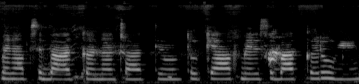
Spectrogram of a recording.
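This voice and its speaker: A woman's voice: on the high side, flat delivery, normal speed, crowd noise. A woman's voice run through a voice changer, coaxing and flirty on a prank phone call. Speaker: prank caller.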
